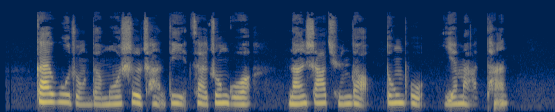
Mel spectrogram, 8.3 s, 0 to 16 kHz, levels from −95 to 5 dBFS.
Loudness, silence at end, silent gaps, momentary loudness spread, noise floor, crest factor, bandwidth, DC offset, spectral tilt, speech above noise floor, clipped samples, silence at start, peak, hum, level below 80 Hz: -26 LUFS; 0.75 s; none; 11 LU; -68 dBFS; 24 dB; 10.5 kHz; under 0.1%; -5.5 dB/octave; 43 dB; under 0.1%; 0.55 s; -2 dBFS; none; -72 dBFS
